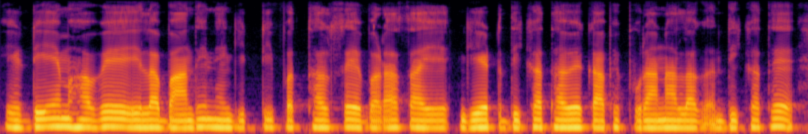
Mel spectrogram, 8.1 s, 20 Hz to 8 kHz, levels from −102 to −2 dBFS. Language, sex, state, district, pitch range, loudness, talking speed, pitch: Hindi, male, Chhattisgarh, Sarguja, 115-125 Hz, -16 LUFS, 140 wpm, 120 Hz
